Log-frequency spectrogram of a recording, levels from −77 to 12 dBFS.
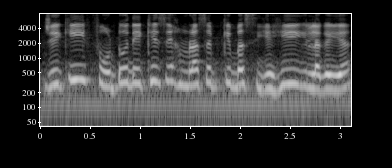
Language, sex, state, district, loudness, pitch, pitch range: Bajjika, female, Bihar, Vaishali, -15 LUFS, 290 Hz, 260-320 Hz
